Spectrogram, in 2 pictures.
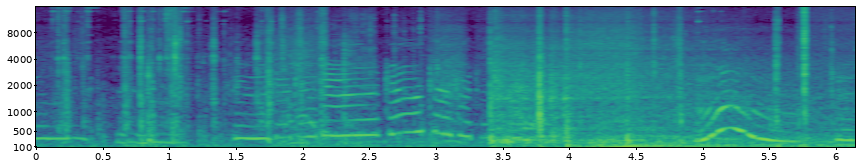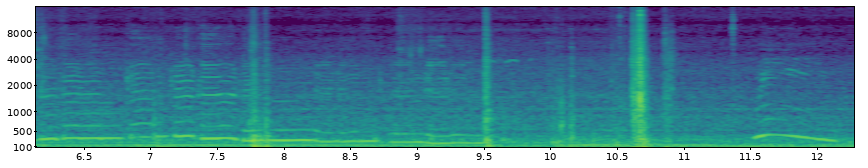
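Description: Ford pickup truck's engine running, heard from inside the cab, with a low rumble that grows louder about three and a half seconds in. Low voices murmur over it, and there are two sharp clicks near the middle and toward the end.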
